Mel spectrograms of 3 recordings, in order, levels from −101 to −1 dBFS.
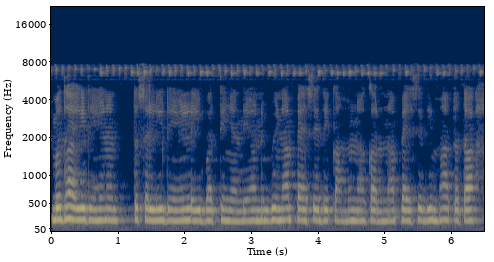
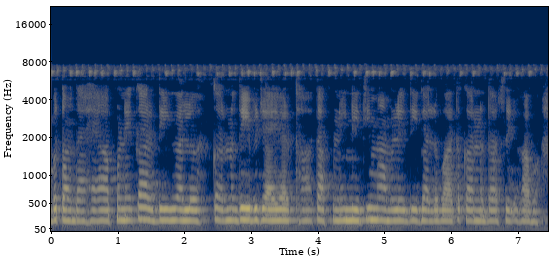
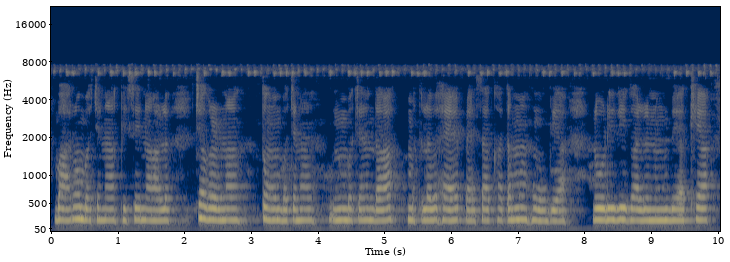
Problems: none marked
